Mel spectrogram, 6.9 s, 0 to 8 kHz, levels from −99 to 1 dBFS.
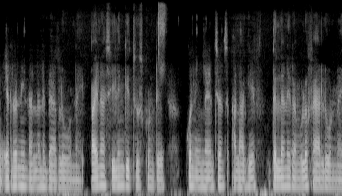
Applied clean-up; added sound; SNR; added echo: neural mask model Resemble Enhance denoiser.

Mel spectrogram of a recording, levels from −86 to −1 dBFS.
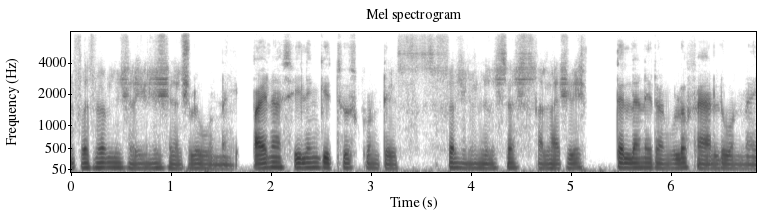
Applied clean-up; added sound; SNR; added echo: neural diffusion model UNIVERSE++.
